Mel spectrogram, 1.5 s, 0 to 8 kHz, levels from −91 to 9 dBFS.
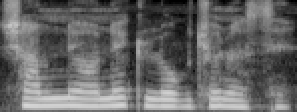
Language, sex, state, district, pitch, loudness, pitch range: Bengali, female, West Bengal, Cooch Behar, 185 Hz, -12 LUFS, 170-190 Hz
